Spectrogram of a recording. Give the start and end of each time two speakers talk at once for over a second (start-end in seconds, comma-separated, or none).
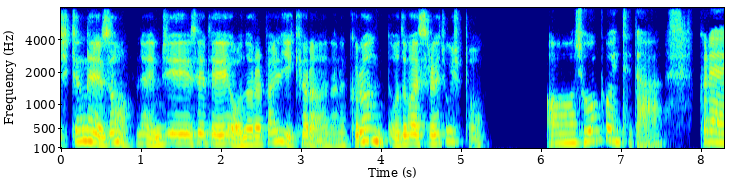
none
